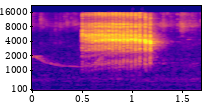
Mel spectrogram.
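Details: A female common iora in breeding mood calls the male with one fast, high, rattling trill of evenly pulsed notes lasting under a second. A faint thin descending whistle comes just before it.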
